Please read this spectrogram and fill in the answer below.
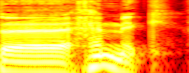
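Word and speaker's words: Kukum: Est-ce que je prononce bien? – En fait, quoi? on prononce Hemik. – Hemik. – Oh. C'est Elisabeth Isaac qui me dit, c'est comme des Arabes. Hemik. – Hemik. – Ils mettent l'accent, c'est Hemik et non pas Hemik.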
